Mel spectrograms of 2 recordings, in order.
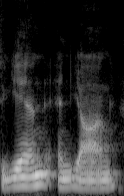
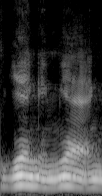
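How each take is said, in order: First: It is said with Chinese-like vowels. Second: It is said with common anglicized vowels. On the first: The speaker calls it right. "It's yin and yang" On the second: The speaker calls it wrong. "we people often refer to this as yin and yang, but that's not how you pronounce it"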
